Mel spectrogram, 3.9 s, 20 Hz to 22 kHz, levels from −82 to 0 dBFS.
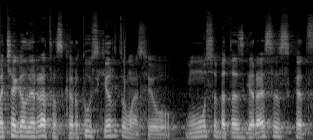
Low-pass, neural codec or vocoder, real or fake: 19.8 kHz; none; real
